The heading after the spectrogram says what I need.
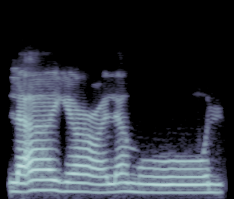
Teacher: मिन हाइसु ला यअलमून, ला एक अलिफ लंबा, या नरमी के साथ आइन के लिए जुबान को पीछे भेजना है हलक में। ला यअलमून, मून पे हम मद्दे आरिज़ लगा रहे हैं, तो 2 से 3 अलिफ इसको लंबा कर सकते हैं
